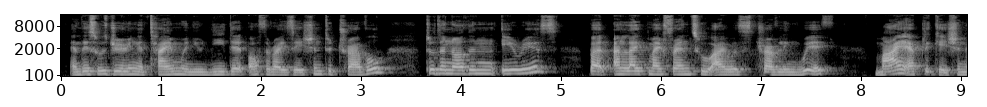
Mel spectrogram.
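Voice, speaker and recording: A woman co-hosting a podcast, explaining things in an articulate, measured way. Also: deep voice, mellow. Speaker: podcast co-host.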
